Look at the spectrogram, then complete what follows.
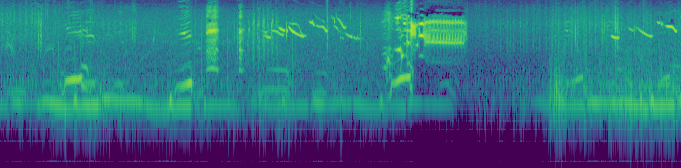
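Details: Greater prairie-chickens on a historic Missouri lek at Dunn Ranch Prairie, Hatfield: low droning moans with rising whoops and cackles, cut by a loud hissing burst, a short quiet gap, then the chorus resumes.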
